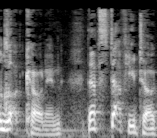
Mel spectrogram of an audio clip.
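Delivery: ordinary talk, nothing marked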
